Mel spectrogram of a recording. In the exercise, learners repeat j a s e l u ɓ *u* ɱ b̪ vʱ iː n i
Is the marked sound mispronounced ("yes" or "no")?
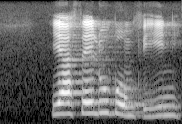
yes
